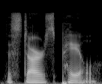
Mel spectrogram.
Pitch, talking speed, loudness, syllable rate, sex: 90 Hz, 175 wpm, -20 LUFS, 3.4 syllables/s, male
